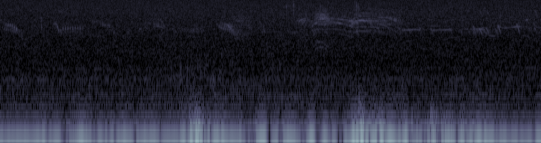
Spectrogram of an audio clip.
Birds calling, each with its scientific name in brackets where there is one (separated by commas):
Hawaii Amakihi (Chlorodrepanis virens), Eurasian Skylark (Alauda arvensis)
